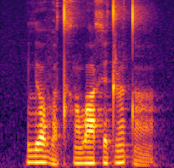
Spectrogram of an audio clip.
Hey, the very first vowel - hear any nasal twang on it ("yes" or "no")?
no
